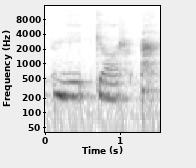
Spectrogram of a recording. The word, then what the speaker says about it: Nigar: Here is a tutorial how to pronounce my name, and it is Nigar.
